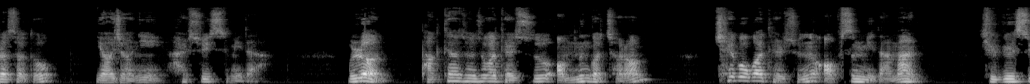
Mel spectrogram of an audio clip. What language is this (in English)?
Korean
